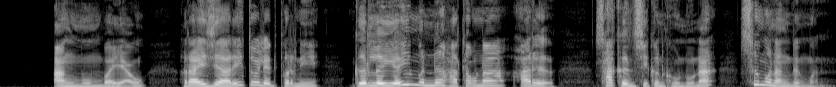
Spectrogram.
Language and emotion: Bodo, surprised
